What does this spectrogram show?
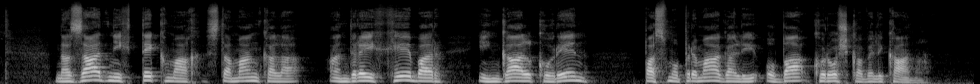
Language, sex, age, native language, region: Slovenian, male, 30-49, Slovenian, Carinthia region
